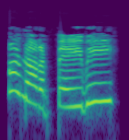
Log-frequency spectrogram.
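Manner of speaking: put-on very high, loud little girl shout; indignant child yell. A narrator's reading. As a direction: insist like a cross toddler. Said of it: "Bella yells".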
